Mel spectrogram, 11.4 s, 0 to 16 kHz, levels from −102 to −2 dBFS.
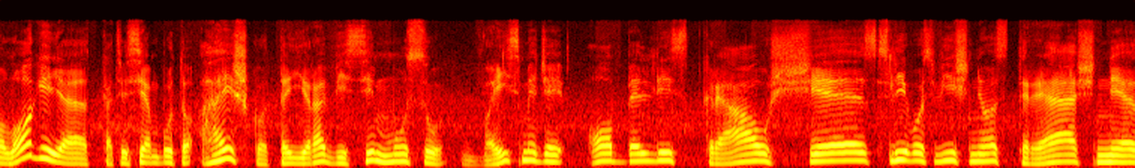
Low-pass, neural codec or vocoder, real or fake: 9.9 kHz; none; real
